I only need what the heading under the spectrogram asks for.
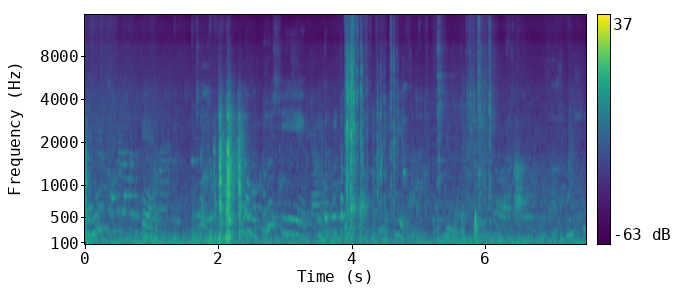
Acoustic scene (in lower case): restaurant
